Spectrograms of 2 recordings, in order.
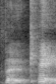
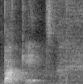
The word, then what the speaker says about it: Bucket: Basically, she pronounced it Mrs. Bouquet. It's actually her real name is Mrs. Bucket.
